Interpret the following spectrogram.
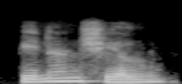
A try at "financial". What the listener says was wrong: ফিনান্সিয়াল না, ফিনান্সিয়াল। ফিনান্সিয়াল শিয়াল হবে না, এটা সল হবে। আর ন্যানে স্ট্রেস পড়বে ফিনান্সিয়াল। এই যে আমরা যদি এখানে দেখি ফাইও হয় ফিও হয়, নো প্রবলেম, বাট আমি আসলে যেটা দেখতে চাই স্ট্রেসটা কোন জায়গায়। ফাইন্যান্সিয়াল স্ট্রেস আর কি, ফাইন্যান্সিয়াল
